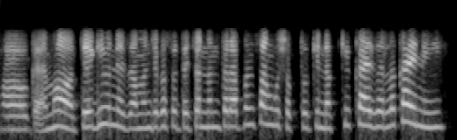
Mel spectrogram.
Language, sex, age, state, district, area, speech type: Marathi, female, 45-60, Maharashtra, Amravati, rural, conversation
